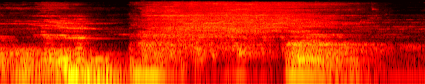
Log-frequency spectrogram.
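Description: Sound effects from an animated film's soundtrack: a sound that breaks off just over a second in, then a loud, even rushing noise for about a second and a half, fading away near the end.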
